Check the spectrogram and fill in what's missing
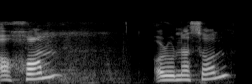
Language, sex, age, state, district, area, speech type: Assamese, female, 60+, Assam, Dibrugarh, rural, spontaneous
